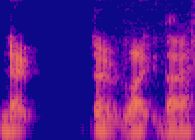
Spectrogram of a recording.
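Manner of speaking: put-on harsh delivery. Telling the listener how they reacted when shown the work, imitating a harsh reply. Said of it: "I don't think I sounded quite that harsh".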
